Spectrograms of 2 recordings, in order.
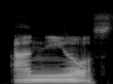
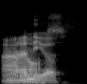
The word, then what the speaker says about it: años: You gotta make sure you say años though, not anos. Not anos. Because anos is anus.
